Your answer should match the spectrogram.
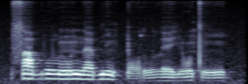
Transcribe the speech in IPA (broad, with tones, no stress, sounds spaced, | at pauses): s a˦ b u˦ l ũ˦ n ɛ˦ b ĩ˦˨ k͡p ɔ˨ ɾ u˧ l e˧ j ɔ̃˦ t ĩ˧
